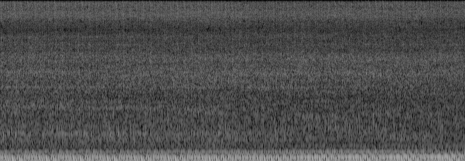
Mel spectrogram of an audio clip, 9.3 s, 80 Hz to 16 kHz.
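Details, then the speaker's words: 1968 Ford Bronco V8 idling after the engine was oiled and its oil system tested: a deep, steady burble with no misses, knocks or ticks. The engine is running normally for the first time. "this is the first time in the history of ever having this thing that the engine is doing engine things that are wanted and expected and within all normal parameters"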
